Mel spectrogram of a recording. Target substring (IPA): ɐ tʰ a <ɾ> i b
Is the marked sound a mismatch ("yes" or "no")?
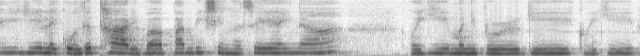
no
